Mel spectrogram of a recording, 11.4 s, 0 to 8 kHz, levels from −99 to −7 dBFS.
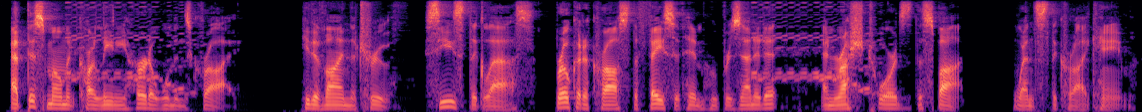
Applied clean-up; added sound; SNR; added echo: classical method spectral subtraction.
